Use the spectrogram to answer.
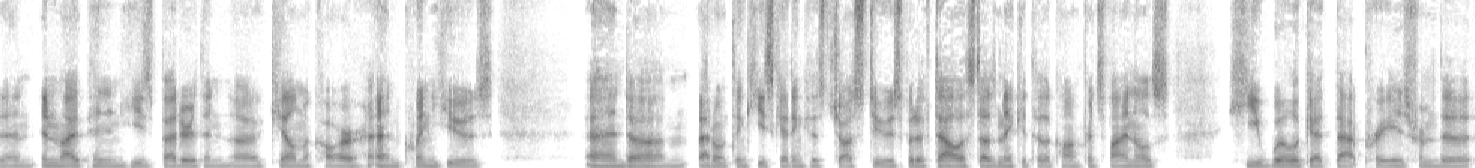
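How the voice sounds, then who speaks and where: A young man from Canada ranting casually about a hockey series as a fan, rambling and excitable, with many fillers and restarts. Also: mid-range voice, dry recording, clean studio sound. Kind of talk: casual opinion monologue.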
